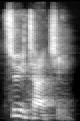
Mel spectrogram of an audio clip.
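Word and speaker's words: 一日: counters in Japanese now there's one irregular word that you should be aware of - and that is su Itachi or the first day of the month this is a unique reading limited to basically this one word it seems like something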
